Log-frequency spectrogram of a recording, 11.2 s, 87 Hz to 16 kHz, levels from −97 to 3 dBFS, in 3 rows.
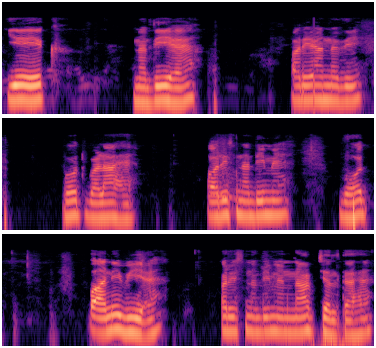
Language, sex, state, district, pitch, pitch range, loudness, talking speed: Hindi, male, Jharkhand, Jamtara, 165 Hz, 155-170 Hz, -22 LUFS, 135 wpm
